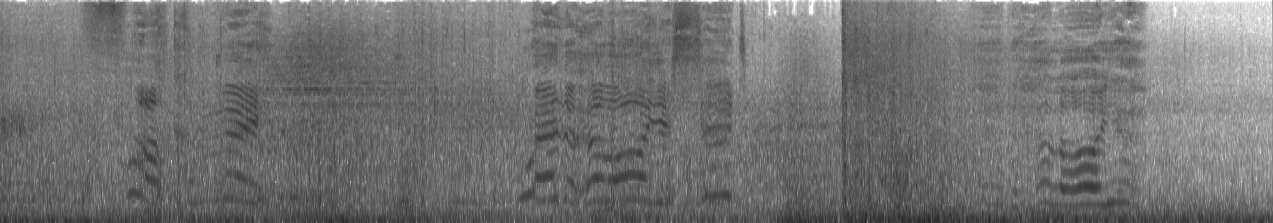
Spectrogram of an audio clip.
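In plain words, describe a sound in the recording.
A wounded man shouts hoarsely and desperately, close by.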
